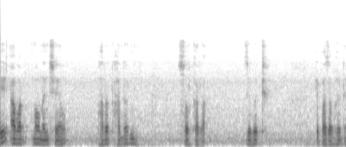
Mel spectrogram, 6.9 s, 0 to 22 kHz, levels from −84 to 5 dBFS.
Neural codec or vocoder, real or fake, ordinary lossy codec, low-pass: none; real; none; 7.2 kHz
